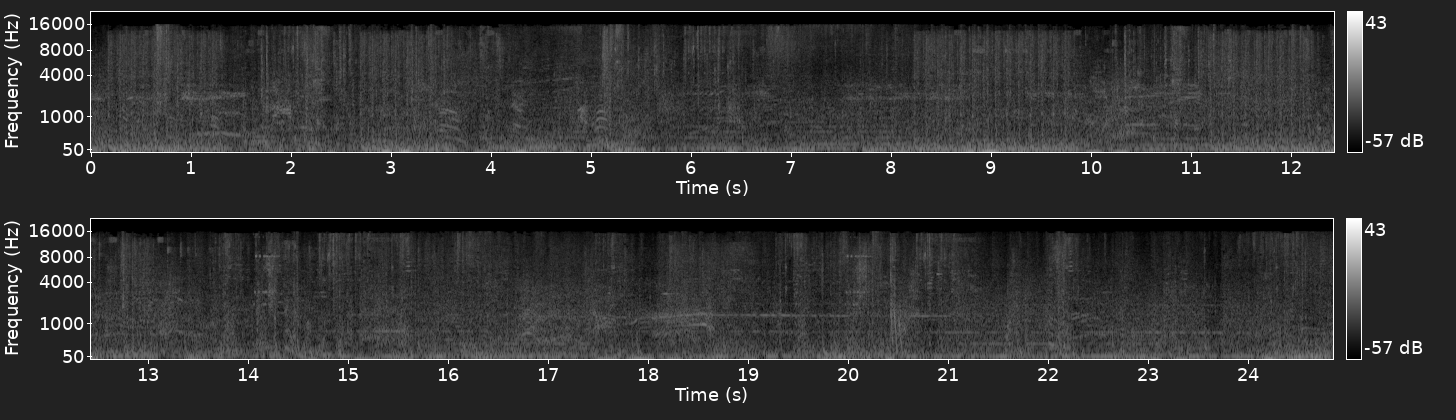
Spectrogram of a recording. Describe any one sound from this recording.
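Gunfire from a video game rattles in rapid bursts.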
